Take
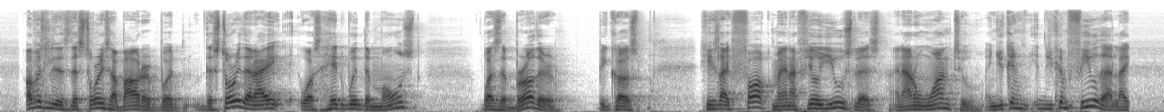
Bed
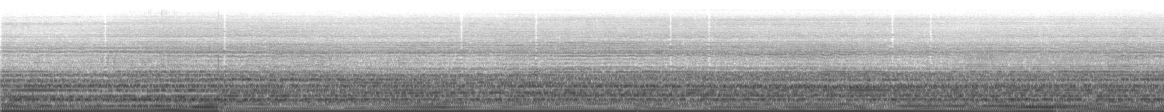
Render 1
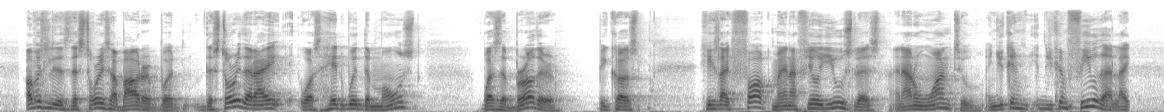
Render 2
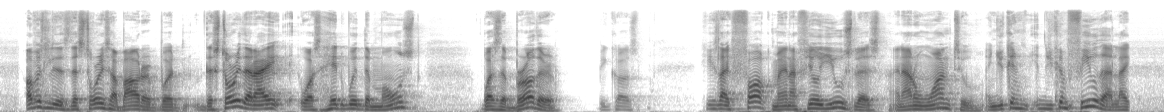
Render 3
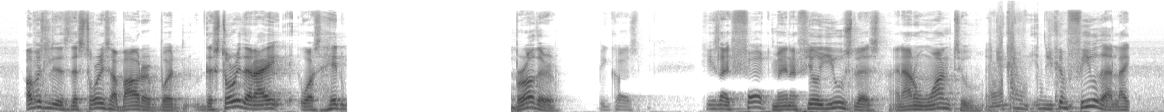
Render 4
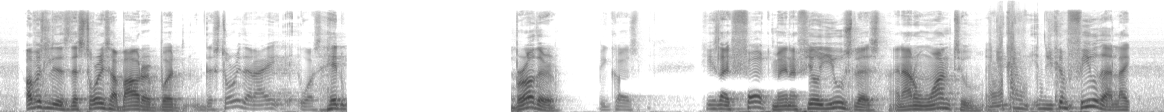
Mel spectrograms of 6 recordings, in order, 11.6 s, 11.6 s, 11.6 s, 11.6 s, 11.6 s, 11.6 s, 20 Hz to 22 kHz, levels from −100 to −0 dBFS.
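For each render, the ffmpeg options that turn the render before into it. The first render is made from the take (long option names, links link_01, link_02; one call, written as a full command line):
ffmpeg -i in.wav -af "volume=-8.5dB" out.wav
ffmpeg -i in.wav -filter_complex "[0:a]asettb=1/sr,asplit=3[link_01][link_02][link_03];[link_01]atrim=end=1.644[link_04];[link_02]atrim=start=1.64:end=3.14,asetpts=PTS-STARTPTS,afade=type=in:duration=0.004:curve=qsin,afade=type=out:start_time=1.496:duration=0.004:curve=qsin,equalizer=frequency=1600:width=1.4:gain=8[link_05];[link_03]atrim=start=3.136[link_06];[link_04][link_05]acrossfade=duration=0.004:curve1=hsin:curve2=qsin[link_07];[link_07][link_06]acrossfade=duration=0.004:curve1=qsin:curve2=hsin,asplit=3[link_08][link_09][link_10];[link_08]atrim=end=5.61,asetpts=PTS-STARTPTS,afade=type=out:start_time=5.48:duration=0.13:silence=0.158489[link_11];[link_09]atrim=start=5.61:end=7.08,asetpts=PTS-STARTPTS,volume=-16dB[link_12];[link_10]atrim=start=7.08,asetpts=PTS-STARTPTS,afade=type=in:duration=0.13:silence=0.158489[link_13];[link_11][link_12][link_13]concat=n=3:v=0:a=1" out.wav
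ffmpeg -i in.wav -filter_complex "[0:a]asettb=1/sr,asplit=3[link_01][link_02][link_03];[link_01]atrim=end=6.194[link_04];[link_02]atrim=start=6.19:end=8.09,asetpts=PTS-STARTPTS,afade=type=in:duration=0.004:curve=qsin,afade=type=out:start_time=1.896:duration=0.004:curve=qsin,asuperstop=centerf=980:order=8:qfactor=0.98[link_05];[link_03]atrim=start=8.086[link_06];[link_04][link_05]acrossfade=duration=0.004:curve1=hsin:curve2=qsin[link_07];[link_07][link_06]acrossfade=duration=0.004:curve1=qsin:curve2=hsin,asplit=3[link_08][link_09][link_10];[link_08]afade=type=out:start_time=9.81:duration=0.02[link_11];[link_09]aeval=exprs='0.02*(abs(mod(val(0)/0.02+3,4)-2)-1)':channel_layout=same,afade=type=in:start_time=9.81:duration=0.02,afade=type=out:start_time=10.41:duration=0.02[link_12];[link_10]afade=type=in:start_time=10.41:duration=0.02[link_13];[link_11][link_12][link_13]amix=inputs=3:normalize=0,asplit=3[link_14][link_15][link_16];[link_14]atrim=end=3.46,asetpts=PTS-STARTPTS,afade=type=out:start_time=3.456:duration=0.004:curve=hsin[link_17];[link_15]atrim=start=3.46:end=5.11,asetpts=PTS-STARTPTS,volume=0[link_18];[link_16]atrim=start=5.11,asetpts=PTS-STARTPTS,afade=type=in:duration=0.004:curve=hsin[link_19];[link_17][link_18][link_19]concat=n=3:v=0:a=1" out.wav
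ffmpeg -i in.wav -filter_complex "[0:a]asettb=1/sr,asplit=3[link_01][link_02][link_03];[link_01]atrim=end=1.794[link_04];[link_02]atrim=start=1.79:end=3.27,asetpts=PTS-STARTPTS,afade=type=in:duration=0.004:curve=qsin,afade=type=out:start_time=1.476:duration=0.004:curve=qsin,acompressor=threshold=-46dB:ratio=3:attack=3.2:release=140:knee=1:detection=peak[link_05];[link_03]atrim=start=3.266[link_06];[link_04][link_05]acrossfade=duration=0.004:curve1=hsin:curve2=qsin[link_07];[link_07][link_06]acrossfade=duration=0.004:curve1=qsin:curve2=hsin" out.wav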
